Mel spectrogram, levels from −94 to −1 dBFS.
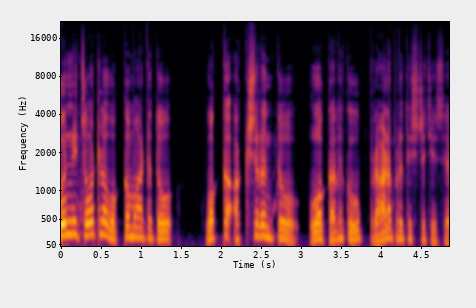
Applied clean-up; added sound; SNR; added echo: none; none; none; none.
